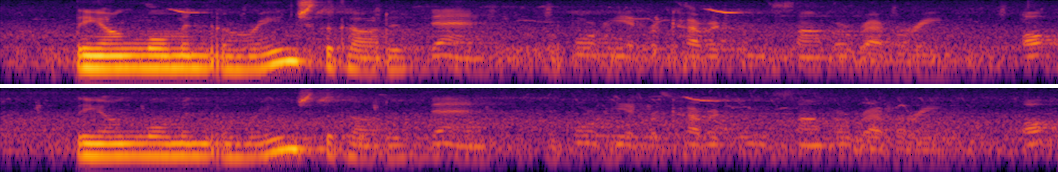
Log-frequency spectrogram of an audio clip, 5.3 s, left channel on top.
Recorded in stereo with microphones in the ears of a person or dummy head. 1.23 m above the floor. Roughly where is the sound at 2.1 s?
Centre.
